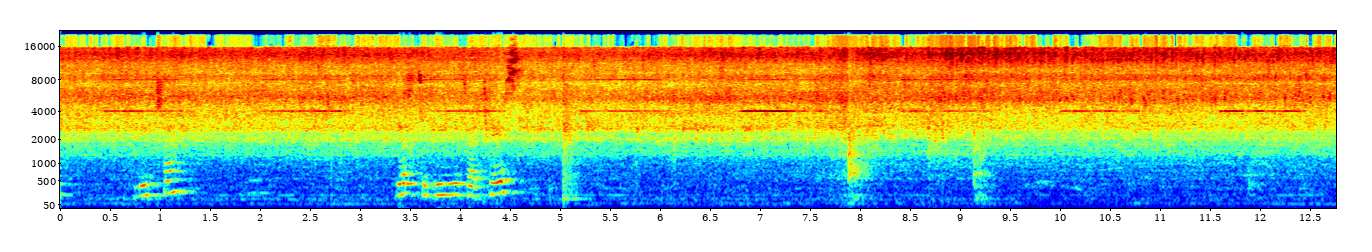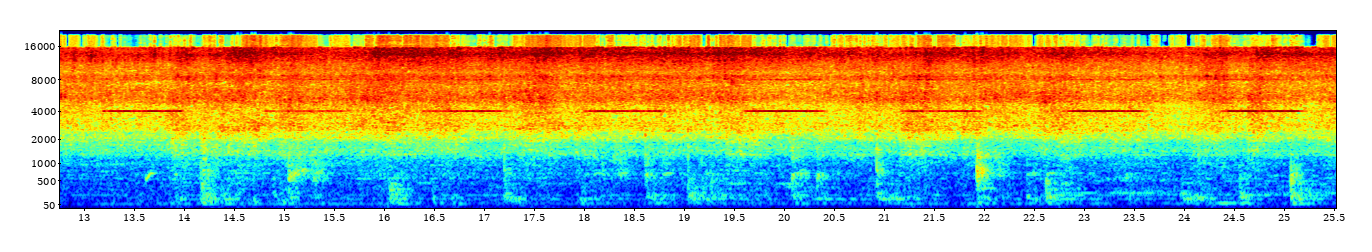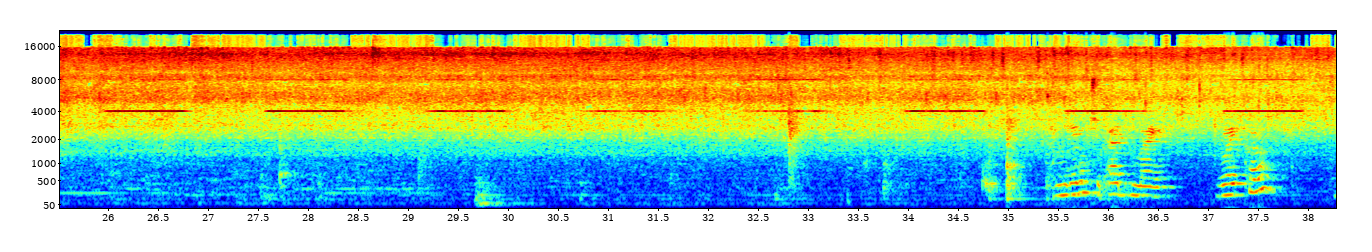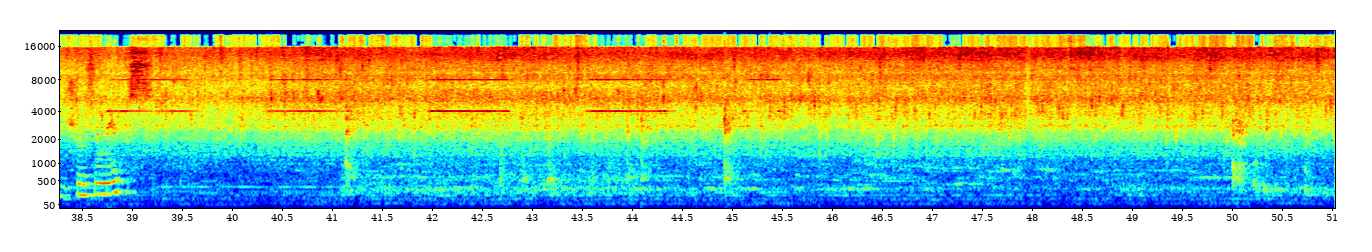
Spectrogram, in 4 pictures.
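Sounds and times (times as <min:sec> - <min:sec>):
food sizzling in a frying pan: 0:00.0 - 0:51.0.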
